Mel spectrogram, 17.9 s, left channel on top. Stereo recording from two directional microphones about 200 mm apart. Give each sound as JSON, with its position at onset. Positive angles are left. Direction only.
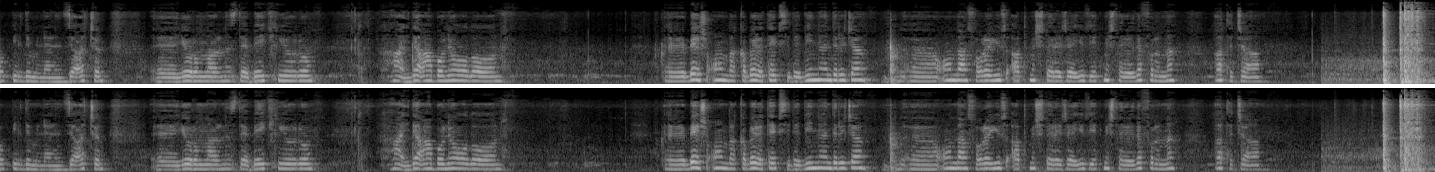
{"t": 0.1, "sound": "speech", "side_deg": -10}
{"t": 4.9, "sound": "speech", "side_deg": -20}
{"t": 8.3, "sound": "speech", "side_deg": -10}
